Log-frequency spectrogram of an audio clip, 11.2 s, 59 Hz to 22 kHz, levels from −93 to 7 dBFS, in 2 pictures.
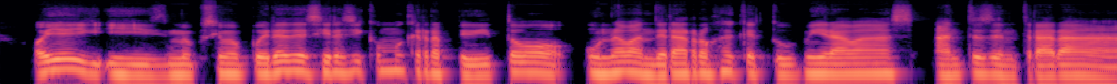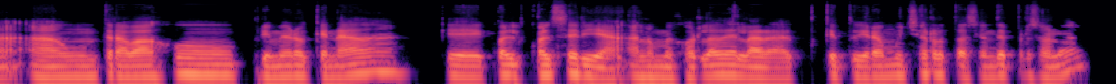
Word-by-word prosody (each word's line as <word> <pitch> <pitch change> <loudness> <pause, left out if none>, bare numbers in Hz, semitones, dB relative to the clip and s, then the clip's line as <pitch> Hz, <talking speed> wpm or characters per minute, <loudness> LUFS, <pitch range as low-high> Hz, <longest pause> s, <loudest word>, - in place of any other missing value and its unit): Oye, 160 +6 +4
y, 125 -2 0
si 120 - -3
me 125 -1 +2
si 135 - -2
me 125 - +3
podrías 135 +4 +3
decir, 140 -2 +2
así 140 +1 -2
como 155 +1 -3
que 150 -1 -4
rapidito, 130 0 0
una 135 +1 +3
bandera 130 -2 +4
roja, 135 +2 0
que 135 - -1
tú 120 -2 -4
mirabas, 130 +1 +2
antes 125 +2 0
de 125 - +2
entrar 115 0 +1
a 110 -4 +2
a 105 -1 -1
un 110 0 -5
trabajo, 120 +3 0
primero 110 0 -1
que 115 - -3
nada, 135 +5 -1
¿qué 110 -2 -1
cuál 120 0 -1
cuál 120 0 0
sería? 110 -8 +1
¿A 110 - -4
lo 105 - -3
mejor, 105 +2 -4
la 115 - +2
de 120 -1 +1
la 105 - +3
edad, 95 -1 -2
que - - -3
tuviera 110 0 -2
mucha 115 +2 -5
rotación 110 -3 -4
de 120 - +1
personal? 115 - -6
120 Hz, 240 wpm, -23 LUFS, 110-130 Hz, -, Oye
